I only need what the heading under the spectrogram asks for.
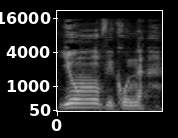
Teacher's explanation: panjang ghunahnya itu atau panjang dengungnya itu adalah dua harakat yungfiquun diungnya tu yang yang kita panjangkan yunfi nah di situ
